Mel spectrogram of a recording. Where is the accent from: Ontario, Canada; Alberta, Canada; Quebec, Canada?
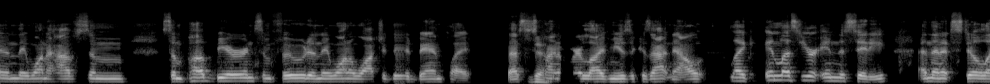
Ontario, Canada; Innisfil; We're from Innisfil, Ontario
